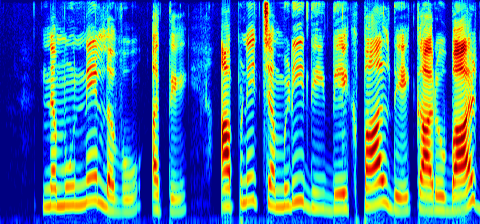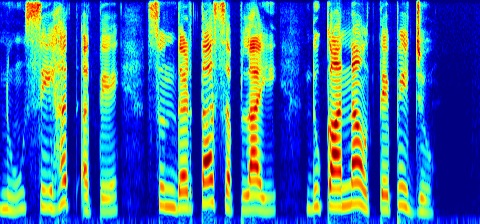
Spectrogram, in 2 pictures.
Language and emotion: Punjabi, neutral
